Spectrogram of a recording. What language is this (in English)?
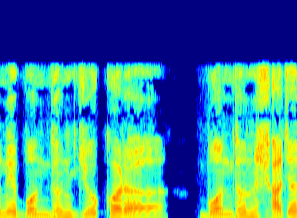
Bangla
